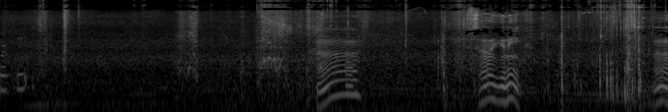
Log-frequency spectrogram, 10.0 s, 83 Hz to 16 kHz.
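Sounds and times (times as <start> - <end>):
zipper on fabric bag: 2.6 - 3.0, 3.8 - 5.0.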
